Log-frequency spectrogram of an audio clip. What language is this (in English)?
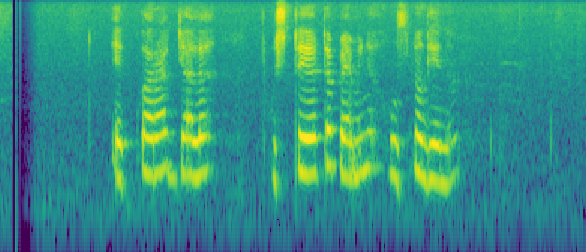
Sinhala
